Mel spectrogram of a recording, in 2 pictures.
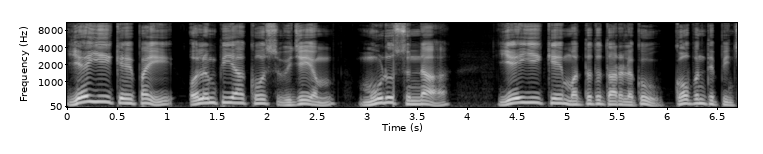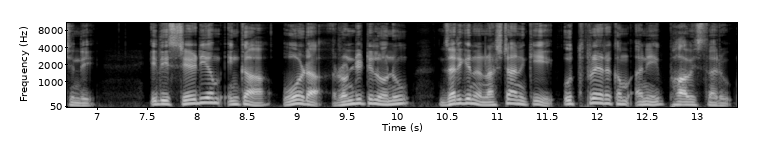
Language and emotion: Telugu, neutral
